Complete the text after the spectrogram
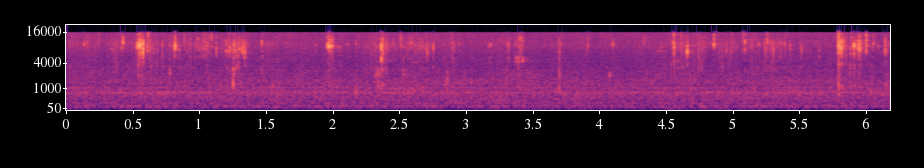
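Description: Fingers squish and tap against a plate of food.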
